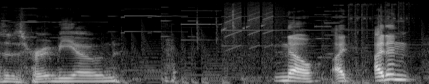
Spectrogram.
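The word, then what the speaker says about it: Hermione: it didn't pronounce his Herbie own no I I didn't I didn't know how to pronounce it until until she pronounced it for Victor Krum in that one book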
